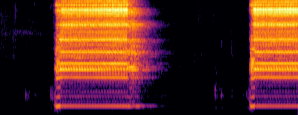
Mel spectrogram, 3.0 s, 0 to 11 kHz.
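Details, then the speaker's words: Harley ST165 motorcycle restoration, testing a replacement horn (old one corroded and dead): two loud, steady deep buzzing blasts about a second each, like a big truck; horn works normally. "We're checking out the difference between this horn and this horn. And we're gonna let you listen to the noise."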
